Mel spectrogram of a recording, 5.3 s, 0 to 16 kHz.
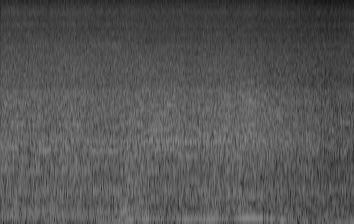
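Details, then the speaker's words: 2001 MINI Cooper R50 idling during a fuel rail pressure test with gauge fitted; pressure holding but engine stumbles and wavers as if about to stall, owner suspects air trapped in the gauge line; rough running. "it's still holding there at the pressure like i said the engine's not running too well though"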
